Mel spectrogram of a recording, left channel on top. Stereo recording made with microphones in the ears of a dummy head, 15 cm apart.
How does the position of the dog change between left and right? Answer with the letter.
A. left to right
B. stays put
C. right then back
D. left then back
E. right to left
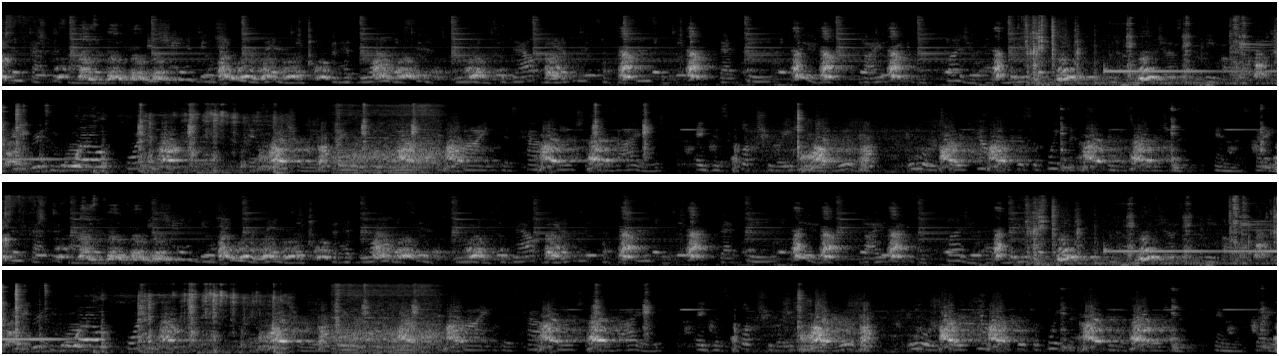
A.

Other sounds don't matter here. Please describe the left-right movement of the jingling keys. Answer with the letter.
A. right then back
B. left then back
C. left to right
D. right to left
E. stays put
A.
